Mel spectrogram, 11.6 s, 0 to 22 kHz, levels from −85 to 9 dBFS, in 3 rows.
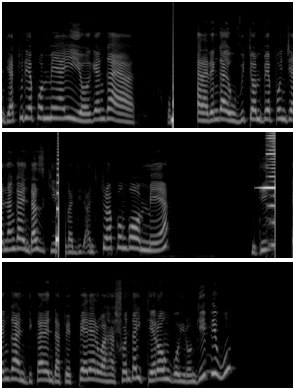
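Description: Speech recording with an unstable filter blowing up three times. At 2.24 s a low tone around 300 Hz swells in about 40 ms, clips hard, then drops out for about 325 ms. At 4.60 s the same thing happens near 700 Hz, building in about 37 ms, with roughly 93 ms of silence. At 7.25 s a squeal around 4 kHz builds more slowly over about 277 ms before a 232 ms gap. That's a recursive filter with bad coefficients feeding on itself until its numbers overflow and it resets.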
